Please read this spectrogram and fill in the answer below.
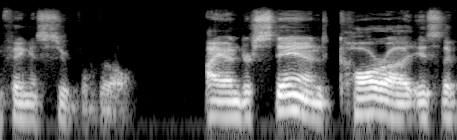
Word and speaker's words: Kara: it's the same thing as supergirl i understand kara is the correct pronunciation i grew up saying kara cause the cartoon i watched did i'm not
